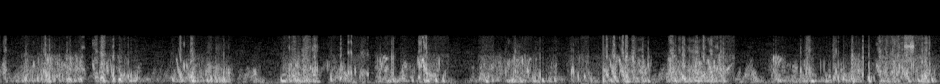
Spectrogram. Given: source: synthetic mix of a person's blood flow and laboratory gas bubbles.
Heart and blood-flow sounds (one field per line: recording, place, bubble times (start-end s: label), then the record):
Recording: Doppler ultrasound of blood flow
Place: precordium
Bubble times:
0.00-0.10 s: bubbles
0.15-0.89 s: bubbles
0.92-1.42 s: bubbles
1.69-2.33 s: bubbles
2.77-3.69 s: bubbles
3.74-4.49 s: bubbles
4.77-5.59 s: bubbles
5.67-6.53 s: bubbles
6.67-7.35 s: bubbles
7.68-9.41 s: bubbles
From the record:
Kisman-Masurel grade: 444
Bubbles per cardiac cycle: continuous sound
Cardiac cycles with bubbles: 100%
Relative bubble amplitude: maximal (0.775 to 0.999)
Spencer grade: 4 (maximum detectable bubble signal sounding continuously throughout systole and diastole of every cardiac period, and overriding the amplitude of the normal cardiac signals)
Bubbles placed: anywhere in the cardiac cycle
